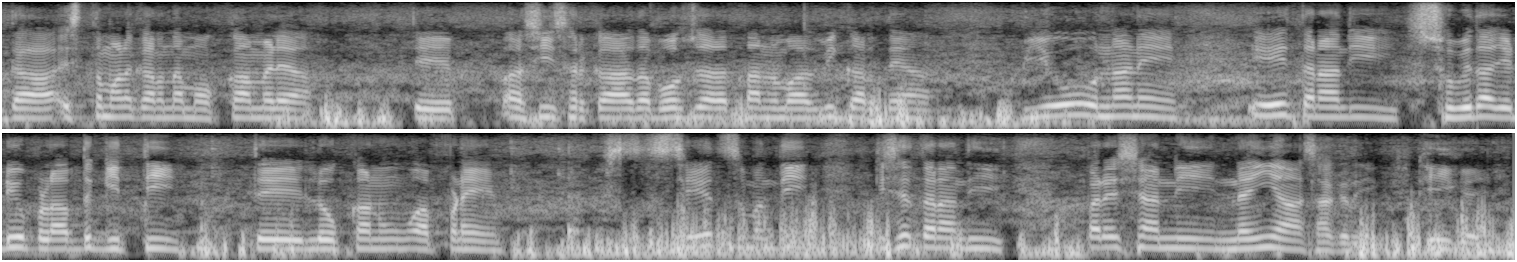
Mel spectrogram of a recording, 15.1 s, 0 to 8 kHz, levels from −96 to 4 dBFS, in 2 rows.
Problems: constant background noise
